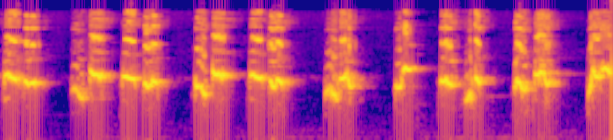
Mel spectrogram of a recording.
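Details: Sooty-headed bulbul in long rapid 'ropel' song, used as a lure to make other bulbuls sing: bubbly, slurred two-part notes in quick bursts, about three per second, with short gaps between.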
